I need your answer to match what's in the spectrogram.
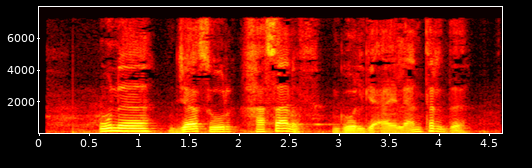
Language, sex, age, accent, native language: Uzbek, male, 25-34, Toshkent viloyati, Uzbek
